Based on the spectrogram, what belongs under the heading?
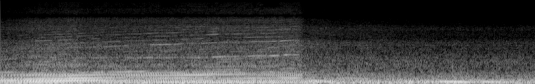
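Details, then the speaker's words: Saleen Cobra Mustang with a Torque Tech kit and new LFP monoblade throttle body replacing a BBK twin 65mm, easing into second gear: smooth, steady engine note rising evenly with no stumble or surging. "good, sounds pretty good. So I think we're gonna be in pretty good shape."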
